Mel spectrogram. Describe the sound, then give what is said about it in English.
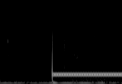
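After a moment of quiet room noise, a steady electronic telephone tone switches on abruptly and holds at an even, fairly loud level until the end, with no one talking, as a phone call is placed to Congressman Johnson. “Let me just call Congressman Johnson and get him on the phone.”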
